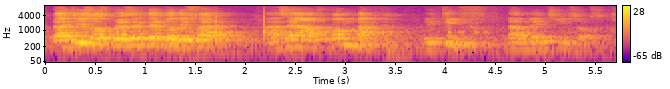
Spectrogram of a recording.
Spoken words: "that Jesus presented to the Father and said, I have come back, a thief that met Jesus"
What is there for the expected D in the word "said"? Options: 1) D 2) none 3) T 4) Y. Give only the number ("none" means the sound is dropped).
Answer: 2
